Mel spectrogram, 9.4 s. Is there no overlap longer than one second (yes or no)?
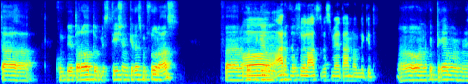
no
